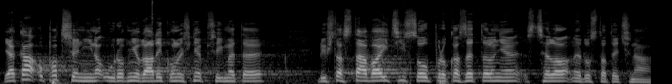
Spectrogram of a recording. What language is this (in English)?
Czech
